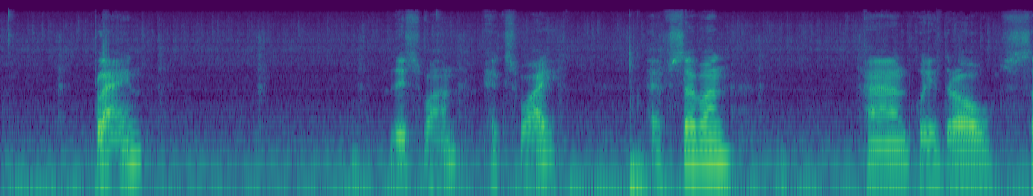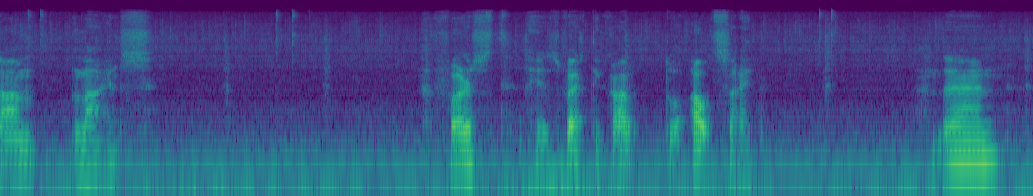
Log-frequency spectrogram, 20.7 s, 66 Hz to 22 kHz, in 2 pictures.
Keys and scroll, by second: 6.2 F7.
